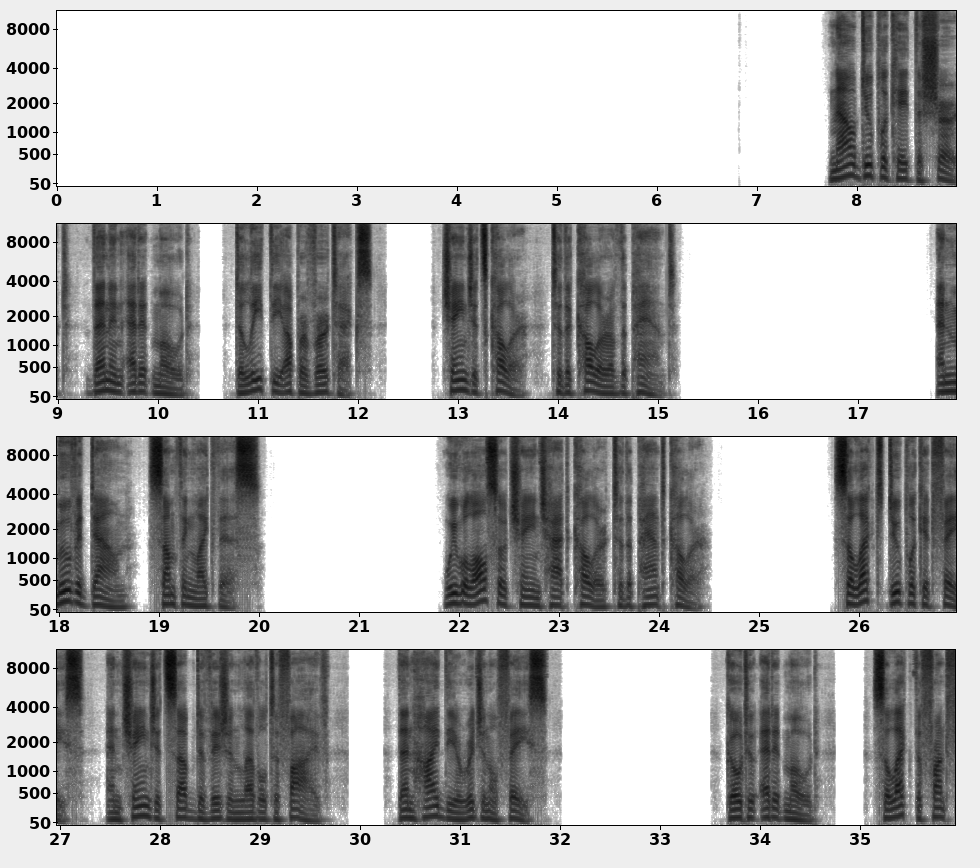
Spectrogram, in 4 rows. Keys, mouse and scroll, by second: 6.2 click, 6.5-6.8 scroll down 3, 6.8 click, 8.2 shift+d, 9.7 Tab, 10.7 click, 11.7 x, 14.1 Tab, 16.1 click, 17.9 g, 21.3 ctrl+s, 21.8 ctrl+s, 22.3 click, 23.6-25.1 drag, 25.1 ctrl+s, 26.5 click, 27.3-30.3 drag, 31.1 click, 32.6 click, 33.7 scroll up 4, 34.0 ctrl+z, 34.1 Tab.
